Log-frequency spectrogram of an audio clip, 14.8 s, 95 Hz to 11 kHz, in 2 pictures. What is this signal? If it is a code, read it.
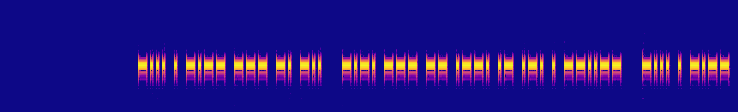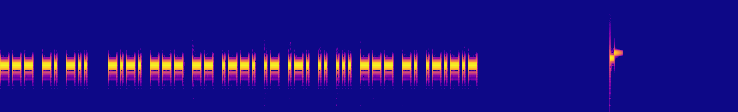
Morse code, heard as a keyed tone, about 37 wpm, 700 Hz. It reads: BEYOND COMPARE, BEYOND COMPARISON.
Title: Sentences from Top 1600 Words 40wpm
